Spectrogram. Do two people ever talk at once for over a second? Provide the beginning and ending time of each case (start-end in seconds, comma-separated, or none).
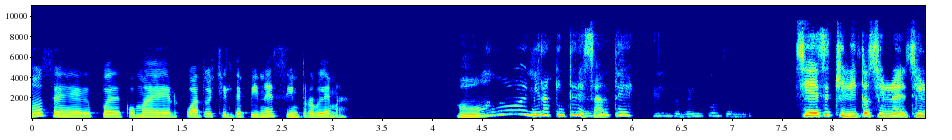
none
